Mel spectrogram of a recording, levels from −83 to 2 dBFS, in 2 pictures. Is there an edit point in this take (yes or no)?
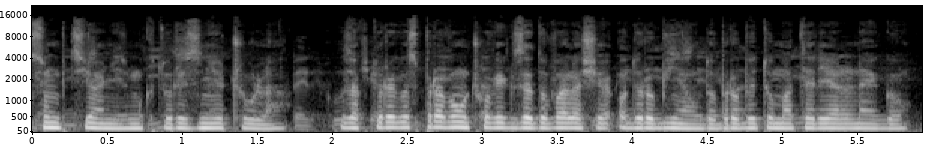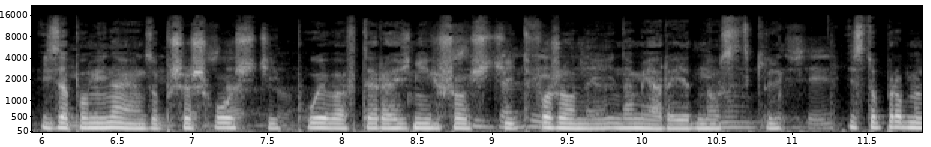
no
